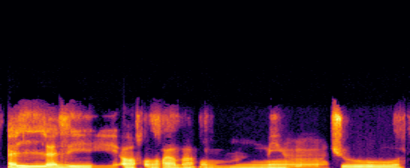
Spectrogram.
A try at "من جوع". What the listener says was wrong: عین کی آواز کو نکالنے کی کوشش کریں. من جوع.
